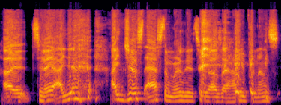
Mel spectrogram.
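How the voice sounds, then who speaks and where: A man's voice: medium pitch, normal speed, background noise. A young man co-hosting a podcast, loose and chatty, introducing a guest and tripping over names. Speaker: podcast co-host. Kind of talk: casual podcast chat.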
